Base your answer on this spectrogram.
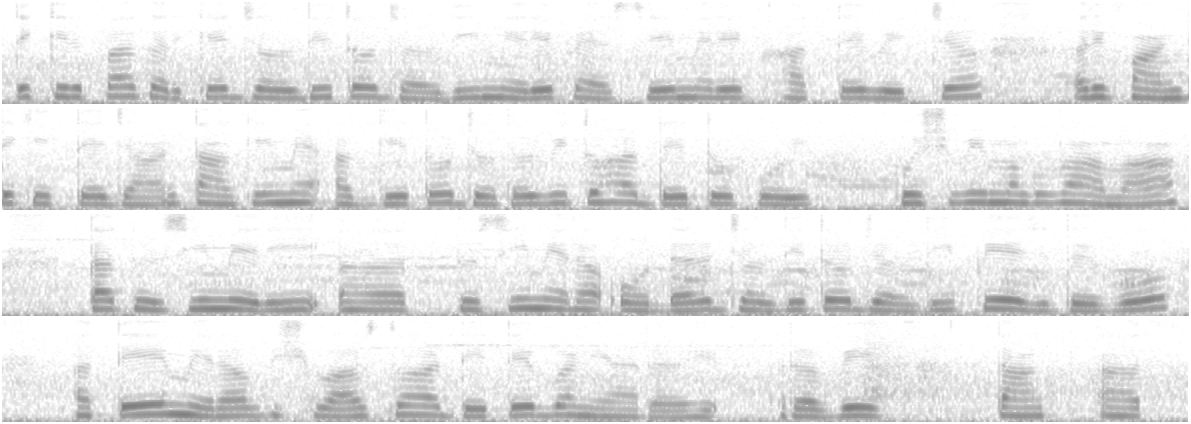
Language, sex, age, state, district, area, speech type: Punjabi, female, 18-30, Punjab, Shaheed Bhagat Singh Nagar, urban, spontaneous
